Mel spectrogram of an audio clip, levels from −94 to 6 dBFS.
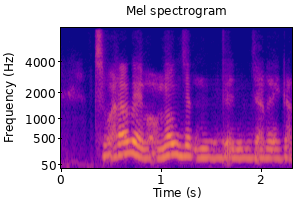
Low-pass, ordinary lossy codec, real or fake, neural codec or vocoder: none; none; fake; codec, 16 kHz, 1 kbps, FreqCodec, smaller model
